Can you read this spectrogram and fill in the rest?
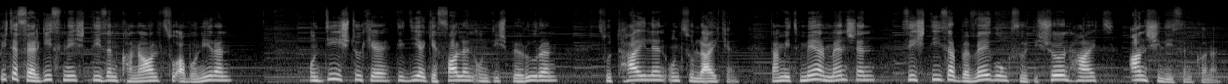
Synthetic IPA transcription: b̥ɪtəfɛɐɡɪsnɪçt̚d̥iːzənkʰanaːlt͡suʔaboniːʁən | ʔʊnt̚d̥iːʃtʏkəd̥iːdiːɐɡəfalənʔʊ̰nt̚d̥ɪçb̥əʁyːʁən | t͡sutʰaɪlənʔʊntt͡sulaɪçə̰n | d̥amɪtmeːɐmɛnʃən | z̥ɪçd̥iːzəbəveːɡʊŋfyːɐdiːʃøːnɦaɪtʔanʃliːsənkʰœ̰nə̰n

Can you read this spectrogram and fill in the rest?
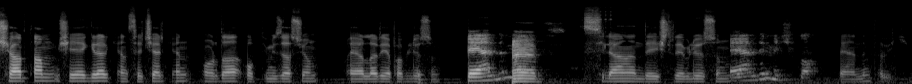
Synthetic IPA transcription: ʃaɾt̪ʰamʃe̞jɛɟiɾæɾcʰænse̞t͡ʃʰæɾcʰæno̞ɾd̪ao̞p̚t̪ʰimizasjo̞n | ajaɾlˠaɾɯjapʰabilʲiosun | b̥ejænd̪imevɛt̪silʲaːɯnɯnd̪e̞jiʃt̪ʰiɾe̞bilʲijoɾsunejænd̪imːit͡ʃʰɯ̥kob̥e̞jænd̪imt̪ʰabḭːcʰi̥

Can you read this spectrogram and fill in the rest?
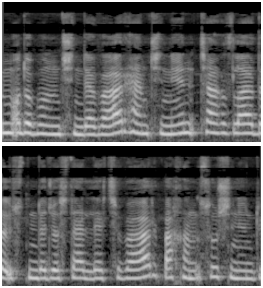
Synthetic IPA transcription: mod̪ɑbununit͡ʃʰind̪ævɑɾɦæmt͡ʃʰinint͡ʃʰɑʁɯzlˠɑɾd̪ɑyst̪ynd̪æd͡ʒøst̪æɾliɾt͡ʃʰivɑɾbɑχɯnsuɾʃinind̪y

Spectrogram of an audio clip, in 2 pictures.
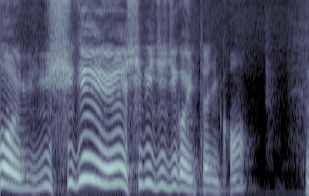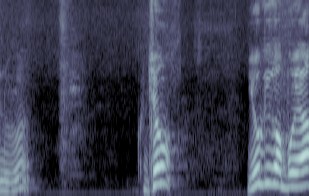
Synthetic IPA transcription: ɡʌiɕʰiɡeeɕʰibid͡ʑid͡ʑiɡait̚t͈ʌɲik͈a | jɯnɯbun | kɯt͡ɕʰo | jʌɡiɡamwoja

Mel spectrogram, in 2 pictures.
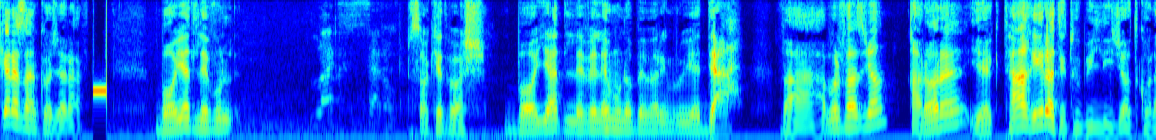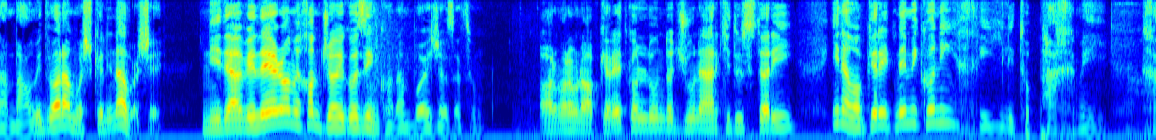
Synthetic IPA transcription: kenæsæmkod͡ʒɒɾæ̰ft̪ | bɒːjæd̪levun | sɒːkʰe̞t̪̚bɒʃ | bɒːjæd̪le̞velemunobe̞βæɾiːmɾuːjed̪æ̰h | væ̰ːbolfæzjɒːn | ɢ̥æ̰ɾɒːɾejekʰt̪ʰæɣiːɾɒːt̪ʰit̪ʰubilːiːd͡ʒɒ̰ːd̪̥kʰo̞næ̰mvæ̰omiːd̪vɒːɾæmːo̞ʃkeliːnæbɒ̰ʃḛ | niːd̪ævileɾɔmixɒːmd͡ʒɒːjɡo̞ziːnkʰo̞næ̰mbɒːe̞d͡ʒɒːzæt̪ʰṵn | ɒːɾmɒːɾemunɒːb̚ɡe̞ɾejt̪̚konlund̪ɒd͡ʒuːnhæɾkʰid̪uːst̪d̪ɒːɾi | iːnhæmɒːbɡeɾejd̪ne̞miːkʰo̞nixejliːt̪ʰopʰæxme̞̰ḭː

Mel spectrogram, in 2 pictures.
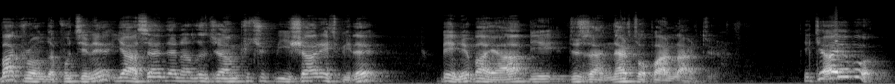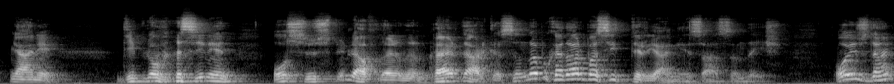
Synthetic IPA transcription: makɾo̞nd̪apʰut̪ʰinɛjasænd̪ænalˠɯd͡ʒaːmcʰyt͡ʃʰyc̚biːʃaːɾɛt̪bilʲɛ | be̞nibajaːbid̪yzænlʲæɾt̪ʰo̞paɾlˠa̰ɾd̪yjoɾ | hicaːjɛbu | jaːni | d̪iplʲo̞masinin | o̞syslʲylʲaflˠaɾɯnɯ̰npʰæɾd̪ɛaɾkʰasɯnd̪abukad̪aɾbasit̪ːiɾja̰ːnḭḛsa̰ːsɯ̰nd̪a̰ḭʃ | o̞jyzd̪æn

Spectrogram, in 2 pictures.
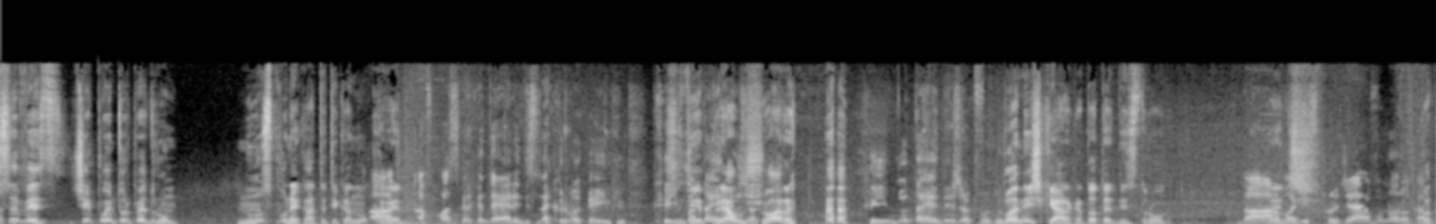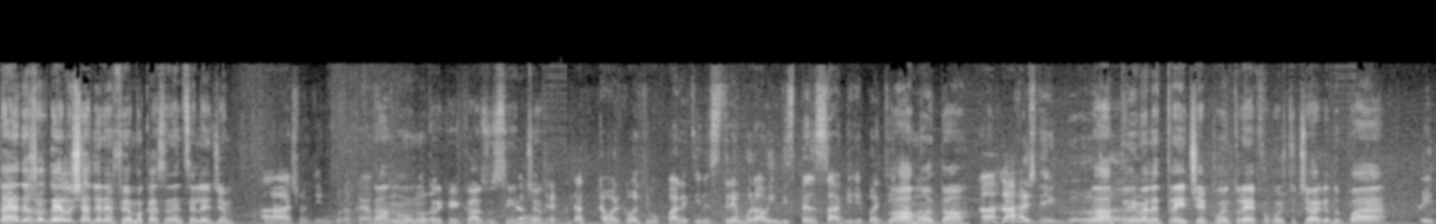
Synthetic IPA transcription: səve̞zʲt͡ʃe̞pojint̪urʲpe̞d̪ɾum | nuspunekat̪ɨt̪jikənukaɾe̞d̪afost̪̚kɾed̪̚kəd̪ejaɾed̪isd̪akuɾvəkə | kʰəiəfijeappɾʲeauʃoaɾə | kəimbət̪ajed̪eʒokfəkubəniʃkʲarkət̪ot̪ːed̪ist̪ɾuɡ | d̪aeməd̪ist̪ɾud͡ʒajavunoɾokabot̪ajejd̪eʒok̚d̪eelaʃiad̪enefeməkasəneɨnse̞le̞d͡ʒe̞m | aʃnut̪imɡuɾəkajad̪anunukɾe̞d̪̚kəje̞kazulsint͡ʃeɾt̪ɾekut̪d̪eat̪ɨt̪eaorʲkəult̪imupalet̪inst̪ɾemuɾawind̪ispensabilipət̪iaməd̪aaʃd̪iŋɡuapɾime̞le̞t̪ɾe̞jt͡ʃepunt̪uɾʲajfəkut̪ʃi̥t̪ut͡ʃeaɡəd̪upəaja

